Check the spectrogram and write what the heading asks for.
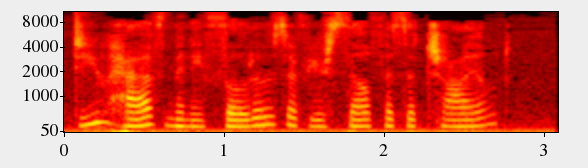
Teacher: Many is a content word, but because we had too many stressed syllables together, there's a better flow if many is not stressed. So the resulting rhythm is 1 and 2 and 3 and 4. Have, photos, yourself, child. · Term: alternate the stress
